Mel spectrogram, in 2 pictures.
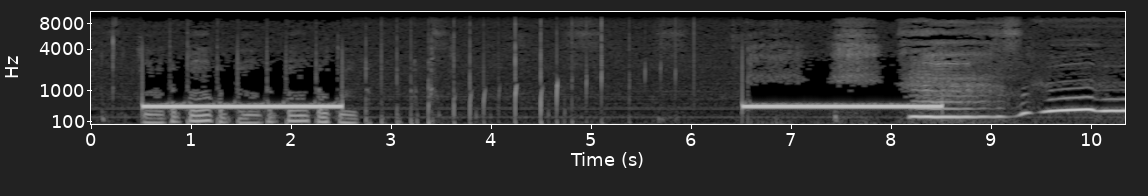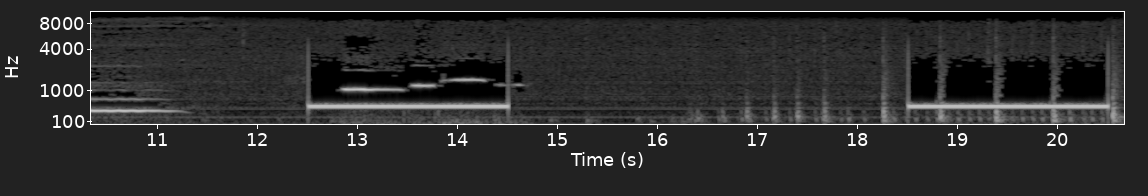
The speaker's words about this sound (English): How many times does the phone have to ring? Pick up the phone, please.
